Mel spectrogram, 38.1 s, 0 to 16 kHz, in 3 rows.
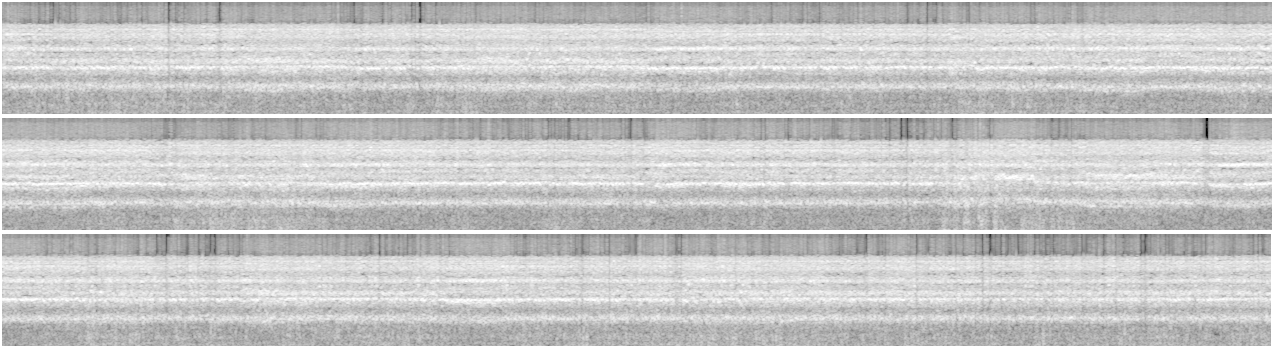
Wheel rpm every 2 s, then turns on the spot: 230, 230, 230, 220, 230, 220, 210, 230, 230, 230, 230, 250, 220, 230, 230, 230, 230, 230, 230.
none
